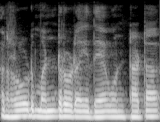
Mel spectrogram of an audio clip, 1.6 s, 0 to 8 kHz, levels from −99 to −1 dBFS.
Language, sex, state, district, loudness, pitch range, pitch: Kannada, male, Karnataka, Shimoga, -12 LUFS, 140-145 Hz, 140 Hz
